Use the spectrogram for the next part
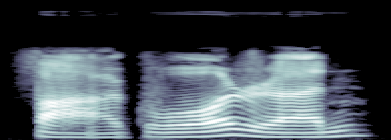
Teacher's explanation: Fǎguó is pronounced with falling rising tone on a and a mid rising tone on the o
